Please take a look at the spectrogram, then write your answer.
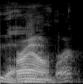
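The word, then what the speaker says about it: Braun: Christian Brown. Brown? – He Brown. – It's pronounced Brown.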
